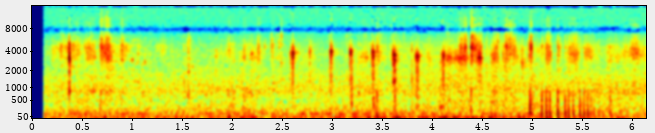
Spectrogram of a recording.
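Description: Beagle's claws ticking irregularly on a tiled patio as it walks and sniffs about, with a few duller knocks about five seconds in.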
